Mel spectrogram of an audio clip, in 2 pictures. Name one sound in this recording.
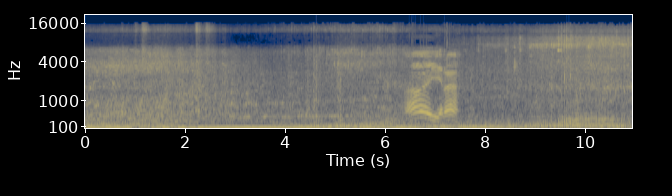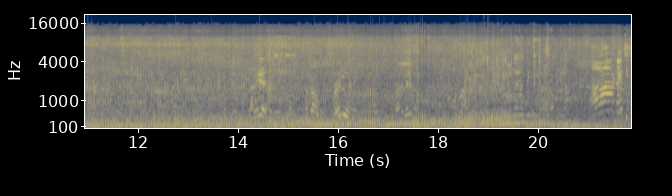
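Motorbikes and tricycles putter past on the street.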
